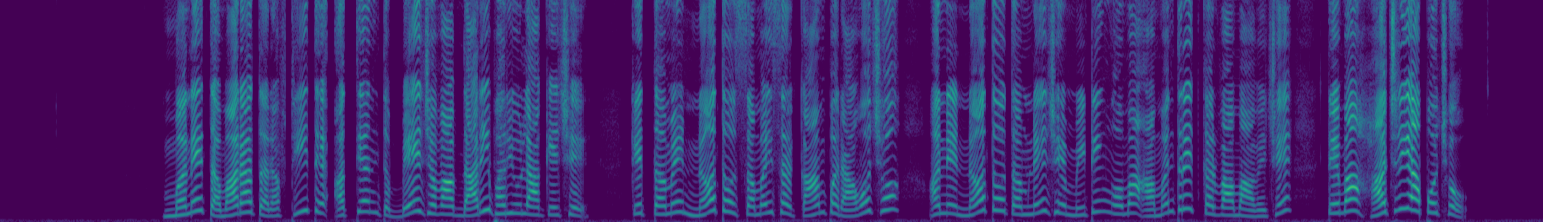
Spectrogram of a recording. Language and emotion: Gujarati, angry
